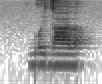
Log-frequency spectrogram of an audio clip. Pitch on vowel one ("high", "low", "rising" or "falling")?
high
